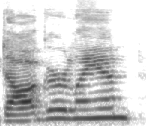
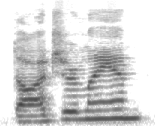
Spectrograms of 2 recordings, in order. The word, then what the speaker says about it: Doggerland: Is that how I should pronounce it? Did I say it right? Doggerland? Dodgerland.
